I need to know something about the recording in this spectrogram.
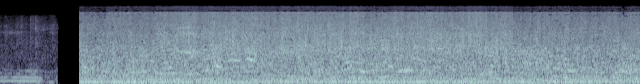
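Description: Water jets splash steadily from a fountain.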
